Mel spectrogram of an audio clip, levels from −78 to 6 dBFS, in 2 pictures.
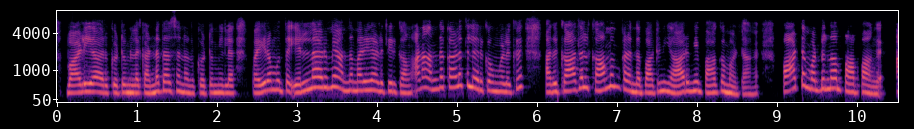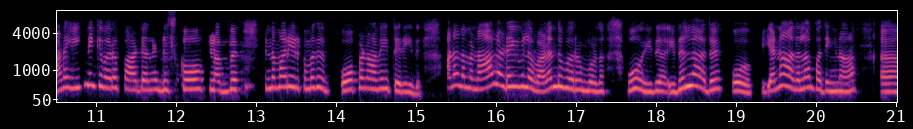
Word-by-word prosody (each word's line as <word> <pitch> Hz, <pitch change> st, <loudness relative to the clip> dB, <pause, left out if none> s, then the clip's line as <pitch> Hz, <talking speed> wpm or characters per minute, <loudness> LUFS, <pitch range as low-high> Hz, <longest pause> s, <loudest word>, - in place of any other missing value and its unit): வாலியா 230 Hz, +3 st, +3 dB
இருக்கட்டும், 215 Hz, +1 st, -2 dB
இல்ல 210 Hz, -, +1 dB
கண்ணதாசனா 240 Hz, +2 st, 0 dB
இருக்கட்டும், 210 Hz, +2 st, -4 dB
இல்ல, 205 Hz, 0 st, -1 dB, 0.3 s
வைரமுத்து. 255 Hz, +4 st, 0 dB
எல்லாருமே 345 Hz, +6 st, +2 dB
அந்த 270 Hz, 0 st, -2 dB
மாதிரி 270 Hz, +1 st, +1 dB
எழுதி 245 Hz, -1 st, -2 dB
இருக்காங்க. 210 Hz, -2 st, -4 dB
ஆனா, 345 Hz, -, +1 dB
அந்தக் 345 Hz, +4 st, -3 dB
காலத்துல 375 Hz, -1 st, +2 dB
இருக்குறவங்களுக்கு, 250 Hz, +3 st, -2 dB, 0.3 s
அது 235 Hz, +1 st, 0 dB
காதல், 330 Hz, +7 st, +2 dB
காமம் 360 Hz, +8 st, +1 dB
கலந்த 230 Hz, -6 st, +1 dB
பாட்டுன்னு 240 Hz, +4 st, -1 dB
யாருமே 250 Hz, +5 st, +1 dB
பார்க்கமாட்டாங்க. 185 Hz, -5 st, -2 dB, 0.3 s
பாட்டு 340 Hz, -, +1 dB
மட்டும் 310 Hz, +2 st, 0 dB
தான் 300 Hz, -5 st, -1 dB
பார்ப்பாங்க. 215 Hz, -4 st, 0 dB, 0.3 s
ஆனா, 345 Hz, -, 0 dB
இன்னைக்கு 400 Hz, -1 st, 0 dB
வரப் 335 Hz, 0 st, -1 dB
பாட்டு 285 Hz, 0 st, +2 dB
எல்லாம் 290 Hz, -2 st, -3 dB
டிஸ்கோ, 300 Hz, +3 st, -1 dB, 0.3 s
கிளப்பு 270 Hz, +1 st, +2 dB, 0.4 s
இந்த 340 Hz, -, +1 dB
மாதிரி 370 Hz, 0 st, +4 dB
இருக்கும்போது 335 Hz, +1 st, -1 dB, 0.3 s
ஓப்பனாவே 315 Hz, +1 st, +1 dB
தெரியுது. 220 Hz, -6 st, -2 dB, 0.3 s
ஆனா, 410 Hz, -, +2 dB
நாம 330 Hz, -3 st, -2 dB
நாள் 390 Hz, +7 st, +3 dB
அடைவுல 370 Hz, -3 st, +2 dB
வளர்ந்து 345 Hz, +9 st, +3 dB
வரும் 285 Hz, -3 st, 0 dB
போழுது, 245 Hz, -1 st, -2 dB, 0.3 s
ஓ -, -, +4 dB, 0.2 s
இது 255 Hz, +1 st, +1 dB, 0.2 s
இதுல்ல 360 Hz, -, +5 dB, 0.2 s
அது. 285 Hz, +3 st, +1 dB, 0.2 s
ஓ -, -, +5 dB, 0.4 s
ஏன்னா 395 Hz, +8 st, +1 dB
அதெல்லாம் 320 Hz, +2 st, +1 dB
பாத்தீங்கன்னா, 245 Hz, -3 st, 0 dB, 0.5 s
அ -, -, +2 dB
275 Hz, 155 wpm, -22 LUFS, 230-335 Hz, 0.5 s, இதுல்ல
